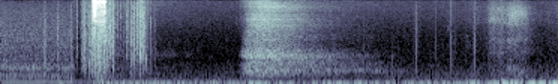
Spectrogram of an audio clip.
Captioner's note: screen scrambling; Pete sighs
